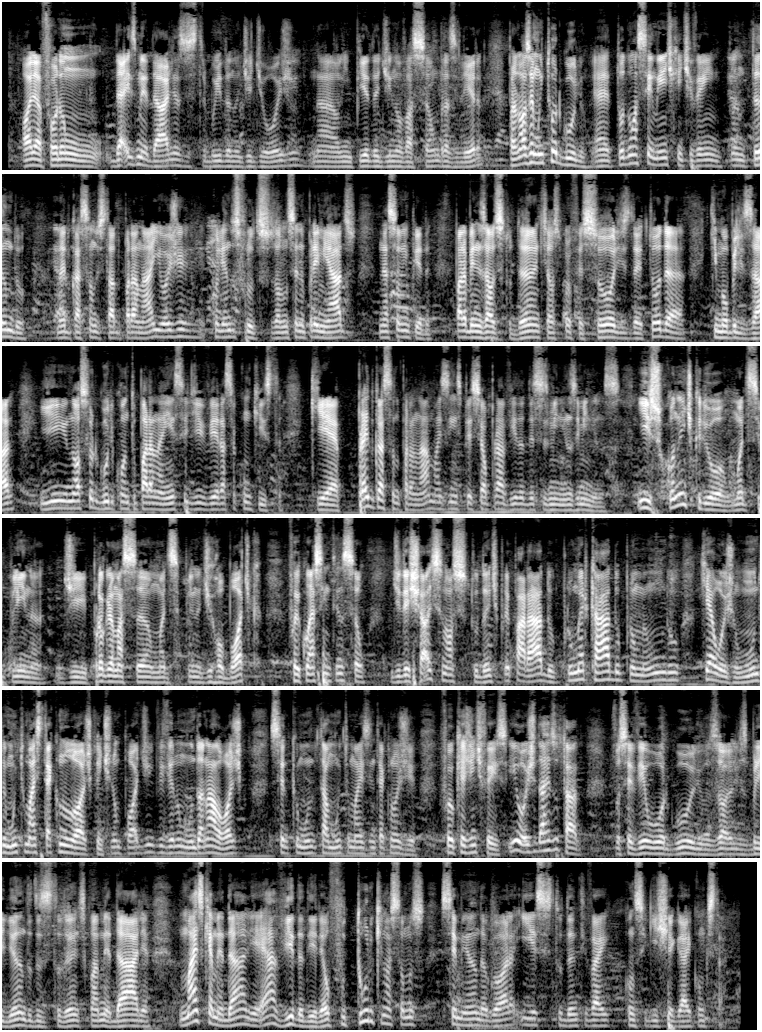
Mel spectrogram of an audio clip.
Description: Sonora do secretário da Educação, Roni Miranda, sobre a entrega de medalhas da Olimpíada Brasileira de Inovação, Ciência e Tecnologia para alunos da rede estadual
